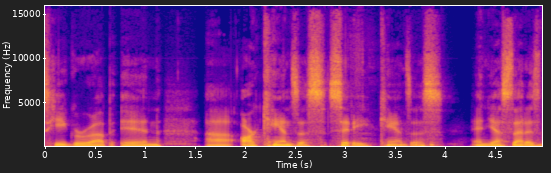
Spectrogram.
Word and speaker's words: Arkansas City: He grew up in uh our Kansas City, Kansas. And yes, that is the the correct pronunciation of our Kansas.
